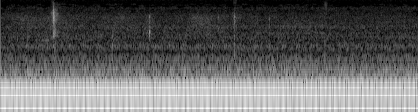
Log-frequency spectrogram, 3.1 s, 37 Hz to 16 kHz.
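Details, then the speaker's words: 2018 Ram 2500 6.7 Cummins diesel, cold weather, manual high idle set via cruise control buttons: deep steady rumble at about 1100 rpm, even beat, no knocks or misses; normal high idle. "That's like 6 times I just pushed it, and right now she's idling about 1100 RPMs."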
